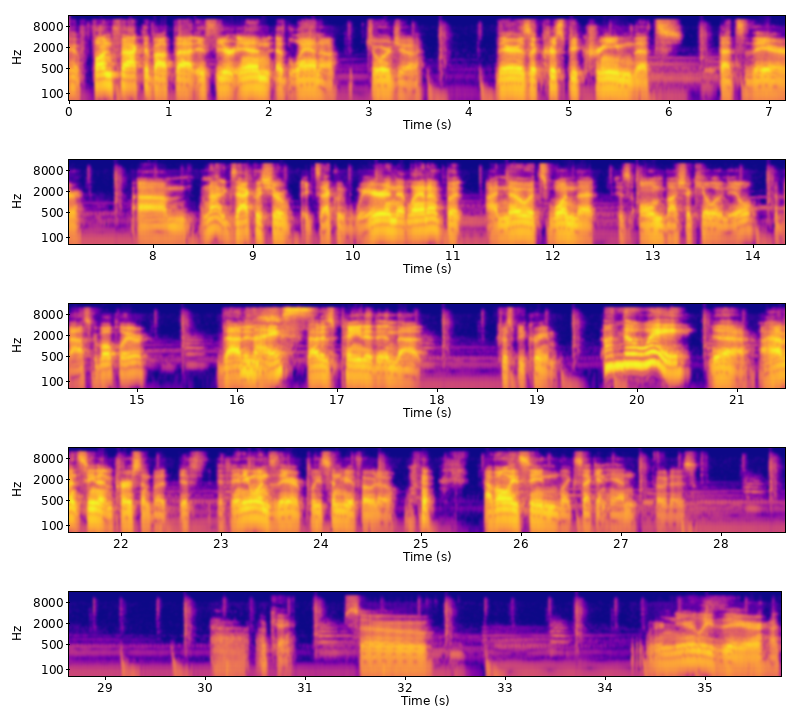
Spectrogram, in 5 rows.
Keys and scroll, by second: 1.4 super+c, 20.2 super+f, 20.4 v, 23.1 super+7, 27.4 Delete, 28.0 space, 32.2 a.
